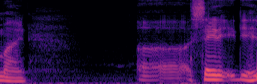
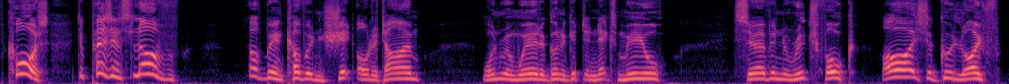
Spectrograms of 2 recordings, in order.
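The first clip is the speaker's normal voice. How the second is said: sarcastic happy peasant; 3 semitones higher, 4 dB louder than usual. Acted. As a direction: gush about misery like a grinning peasant. Mock-cheerful peasant describing misery.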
